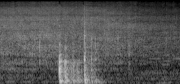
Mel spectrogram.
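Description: Chopped carrots, celery and pepper hitting hot oil for Japanese curry, with a sudden burst of sizzling and a couple of clattering stirs over a steady hiss.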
